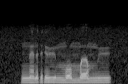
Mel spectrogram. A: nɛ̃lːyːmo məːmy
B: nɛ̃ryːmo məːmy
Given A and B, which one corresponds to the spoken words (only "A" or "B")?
B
